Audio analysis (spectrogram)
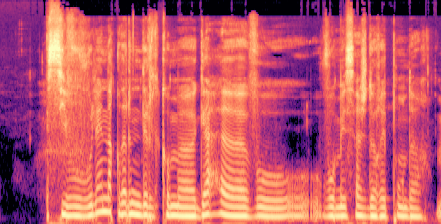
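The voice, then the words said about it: Sensual, seductive voice. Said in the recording (French): “Avec une voix sensuelle.”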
